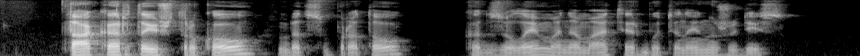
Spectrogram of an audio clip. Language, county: Lithuanian, Vilnius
